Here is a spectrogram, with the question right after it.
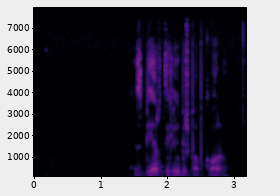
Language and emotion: Russian, neutral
